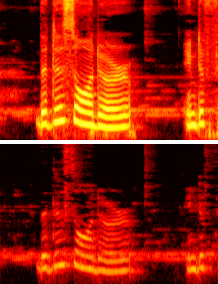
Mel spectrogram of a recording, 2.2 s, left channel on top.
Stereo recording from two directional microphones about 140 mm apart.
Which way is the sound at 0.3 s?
65° left (ahead or behind).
